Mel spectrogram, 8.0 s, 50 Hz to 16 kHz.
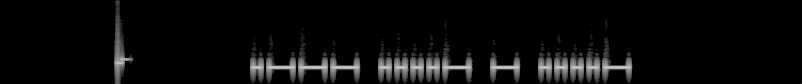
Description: Morse code, heard as a keyed tone, about 15 wpm, 700 Hz. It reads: J4T4
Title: Four Challenging Letter-Number Combinations 15wpm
